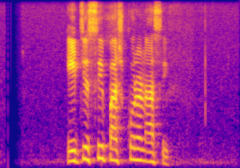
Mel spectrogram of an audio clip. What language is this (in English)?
Bangla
